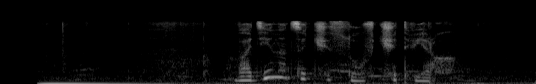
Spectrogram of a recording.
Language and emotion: Russian, neutral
